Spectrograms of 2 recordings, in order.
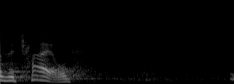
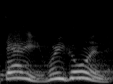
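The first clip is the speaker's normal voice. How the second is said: put-on high, eager child asking daddy; little girl voice; 7 semitones higher, 3 dB louder than usual. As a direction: imitate a small daughter calling out. Father voicing little daughter.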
